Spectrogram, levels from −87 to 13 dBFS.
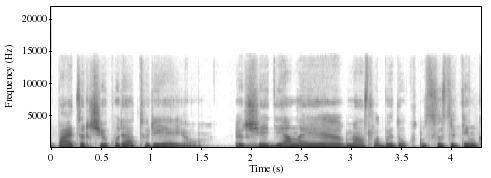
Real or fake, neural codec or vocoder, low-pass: fake; codec, 44.1 kHz, 7.8 kbps, DAC; 14.4 kHz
